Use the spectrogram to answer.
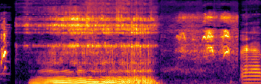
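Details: A single long, deep, vibrating snore on inhalation from a sleeping dad, followed by a brief vocalization from a baby who is scared by the snoring.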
